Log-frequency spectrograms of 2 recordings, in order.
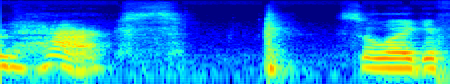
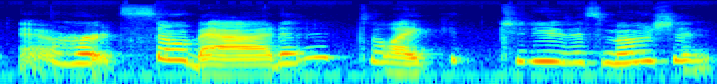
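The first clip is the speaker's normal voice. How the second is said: strained, higher voice close to crying; near tears from pain; 9 semitones higher than usual. Real, not acted. Talking to viewers about painful motion, near tears. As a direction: push through real pain, near tears. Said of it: "it's making me wanna cry".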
